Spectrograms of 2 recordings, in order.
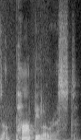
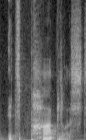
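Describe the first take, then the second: First: "popularist" with an extra "ar" syllable; mispronounced "popularist". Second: "populist" in three syllables, pop-u-list; low, soft correction to "populist", no "ar" in it; corrected pronunciation. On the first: Trump misnames himself to his adviser, mispronounced "popularist". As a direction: say "popularist" in four beats, pop-u-lar-ist, low and soft. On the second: Adviser corrects the candidate's word, "populist" without "ar". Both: Retold or imitated.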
